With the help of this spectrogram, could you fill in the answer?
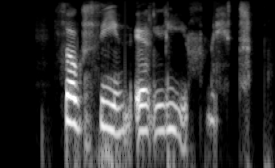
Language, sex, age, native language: Icelandic, female, 7, Swedish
